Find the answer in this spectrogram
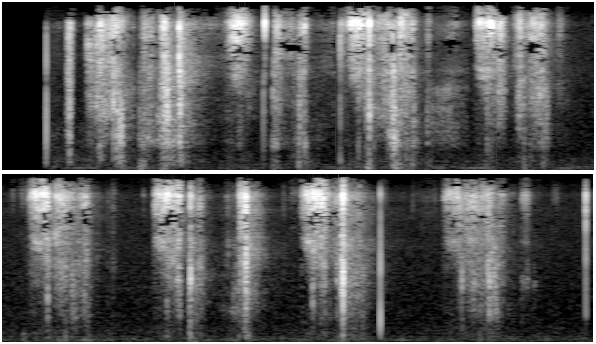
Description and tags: Folhear um Livro
flip through a book
book, pages, relax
